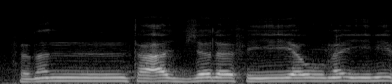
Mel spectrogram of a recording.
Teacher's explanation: النون الساكنة قبل حرف الإخفاء الذي هو التاء هذه مخفاة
